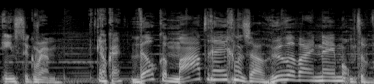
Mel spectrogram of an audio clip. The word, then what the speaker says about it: Huawei: Ehm, wij als Huawei, ik zal het maar op zijn Nederlands uitspreken. Wij als Huawei in Nederland zijn een Nederlands bedrijf. Mm Huawei, want zo spreek ik het uit.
